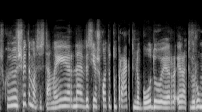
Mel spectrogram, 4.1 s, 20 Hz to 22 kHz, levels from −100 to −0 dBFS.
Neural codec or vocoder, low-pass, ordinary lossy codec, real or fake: none; 10.8 kHz; AAC, 48 kbps; real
